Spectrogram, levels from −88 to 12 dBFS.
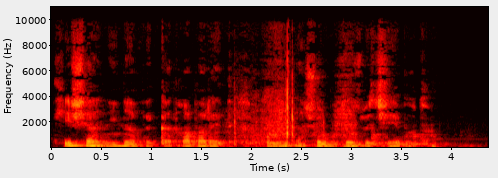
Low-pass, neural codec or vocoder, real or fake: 9.9 kHz; none; real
